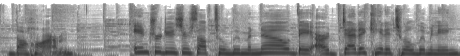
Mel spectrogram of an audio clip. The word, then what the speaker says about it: Lumineux: Lumino, spelled L-U-M-I-N-E-U-X, is the first oral care line designed to strengthen your oral microbiome, saying no to lots of ingredients that can harm it. That's why they pronounce their name Lumino, because it has no harsh bleaches, no artificial dyes, no alcohol.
